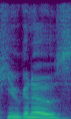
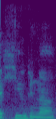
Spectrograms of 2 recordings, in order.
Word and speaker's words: Huguenot: American pronunciation is Huguenot, so I generally go with that. But oh, the British and Huguenot, I think, is the right way to go with it. But I stand by Huguenot.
